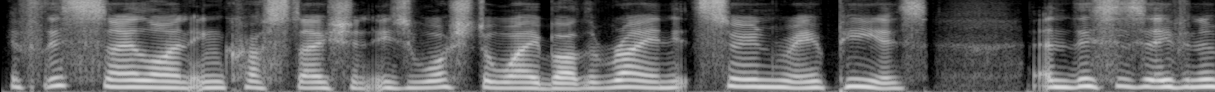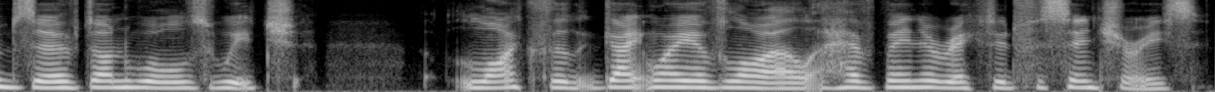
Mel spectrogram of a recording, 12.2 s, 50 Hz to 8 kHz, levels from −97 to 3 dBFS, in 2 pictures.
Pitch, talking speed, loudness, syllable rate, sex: 200 Hz, 160 wpm, -19 LUFS, 4.6 syllables/s, female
